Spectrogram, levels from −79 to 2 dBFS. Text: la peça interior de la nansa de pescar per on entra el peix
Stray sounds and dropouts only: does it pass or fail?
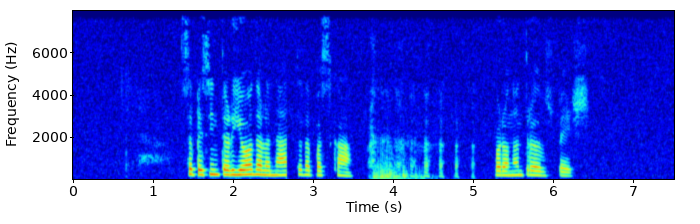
fail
